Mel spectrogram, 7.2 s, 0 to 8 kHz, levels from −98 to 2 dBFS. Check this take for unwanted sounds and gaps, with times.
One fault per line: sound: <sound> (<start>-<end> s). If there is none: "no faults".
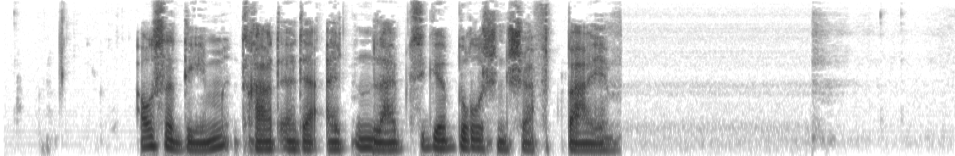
no faults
